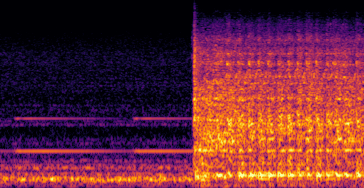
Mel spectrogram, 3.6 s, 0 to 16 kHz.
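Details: 2001-04 Chevrolet Duramax LB7 diesel after injector replacement and fuel priming: brief crank, then it catches instantly and settles into an even, steady idle with no misses, a healthy start.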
